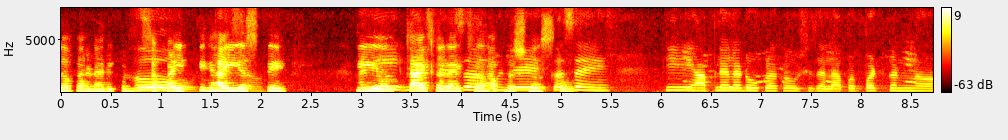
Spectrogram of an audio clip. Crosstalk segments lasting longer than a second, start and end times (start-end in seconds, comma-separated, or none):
3.0-5.1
